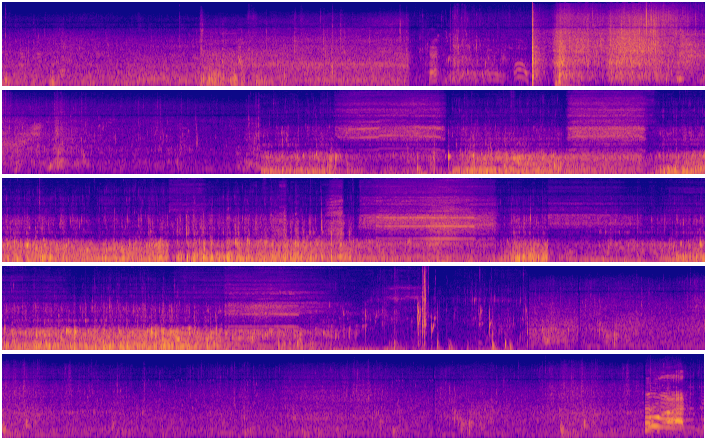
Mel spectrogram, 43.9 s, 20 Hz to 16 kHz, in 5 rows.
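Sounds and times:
water sloshing: 0:05.2 - 0:43.8
big splash into water: 0:06.6 - 0:08.6
muffled underwater rumbling: 0:12.0 - 0:33.0.

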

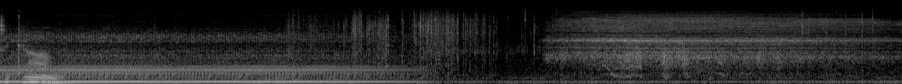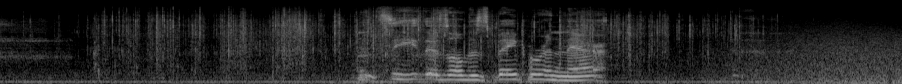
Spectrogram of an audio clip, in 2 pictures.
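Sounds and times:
low steady hum: 0:00.0 - 0:17.4
plastic bag crinkling: 0:02.7 - 0:06.3, 0:08.5 - 0:16.9
hiss of air: 0:05.4 - 0:09.6.

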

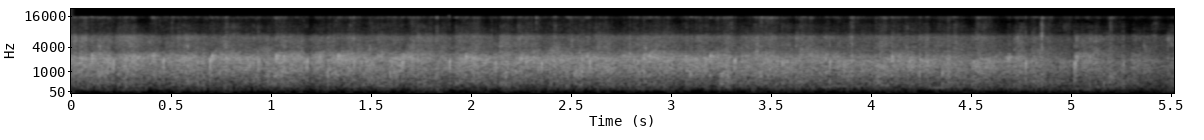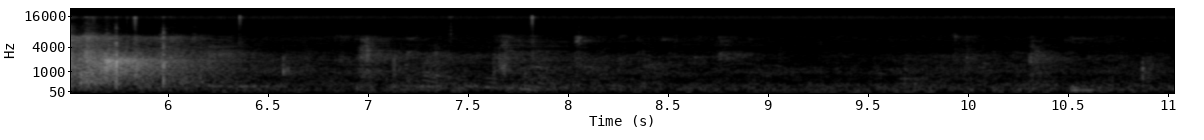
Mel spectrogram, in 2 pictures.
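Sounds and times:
audience applauding: 0:00.0 - 0:06.4.

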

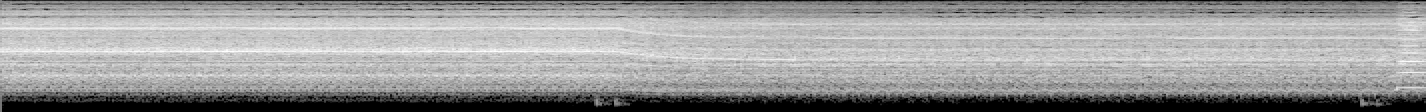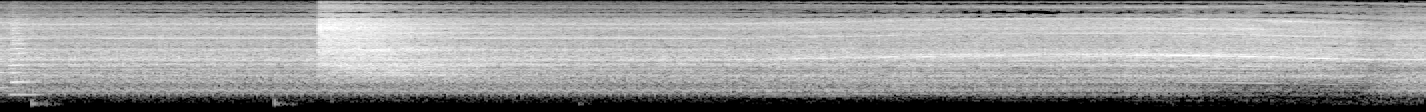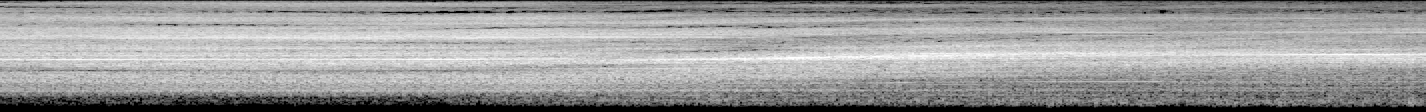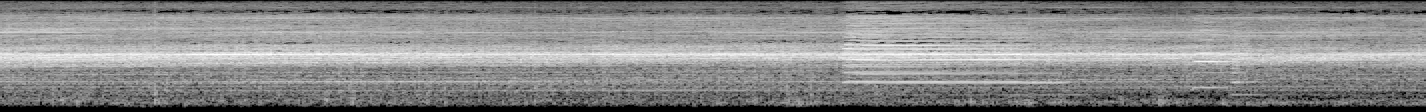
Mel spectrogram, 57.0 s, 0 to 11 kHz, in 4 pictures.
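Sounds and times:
diesel engine droning through small speaker: 0:13.0 - 0:15.2, 0:29.9 - 0:57.0
loud hiss burst: 0:17.4 - 0:20.4.

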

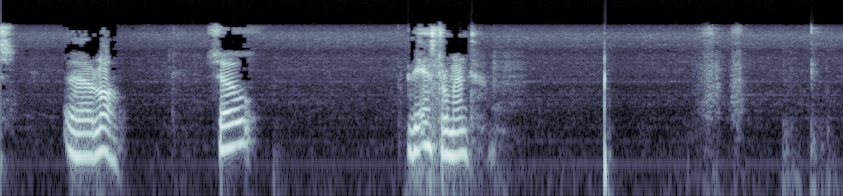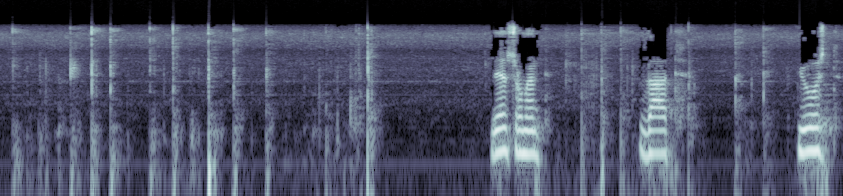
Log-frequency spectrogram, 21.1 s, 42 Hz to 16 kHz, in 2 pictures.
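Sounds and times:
faint steady hum: 0:00.0 - 0:21.0
stylus tapping on tablet screen: 0:09.8 - 0:15.3, 0:17.8 - 0:18.5, 0:19.1 - 0:20.3.

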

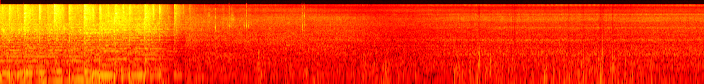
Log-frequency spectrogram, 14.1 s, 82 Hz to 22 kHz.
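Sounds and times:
vehicle rumble: 0:03.6 - 0:14.0
wind noise: 0:03.7 - 0:14.0.

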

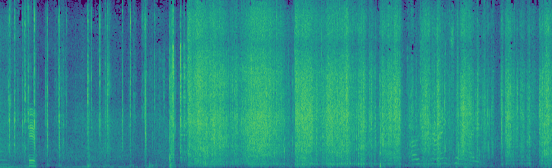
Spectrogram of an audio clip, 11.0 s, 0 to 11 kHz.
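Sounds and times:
crushed ice crunching and rattling: 0:03.6 - 0:11.0.

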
